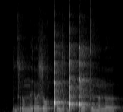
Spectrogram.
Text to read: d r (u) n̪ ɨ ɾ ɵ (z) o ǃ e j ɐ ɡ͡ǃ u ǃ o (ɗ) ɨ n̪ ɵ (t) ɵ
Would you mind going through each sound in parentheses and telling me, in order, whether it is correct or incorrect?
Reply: correct, correct, incorrect: t̪, incorrect: n̪

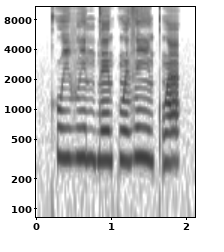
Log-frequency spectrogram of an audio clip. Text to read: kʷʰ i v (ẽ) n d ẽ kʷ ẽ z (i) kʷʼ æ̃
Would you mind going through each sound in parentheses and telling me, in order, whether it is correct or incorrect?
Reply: incorrect: ĩ, incorrect: ĩ

